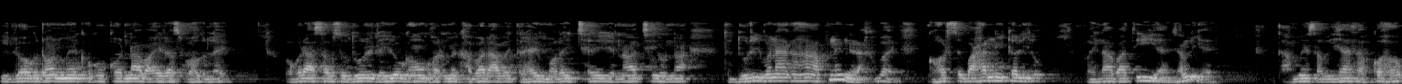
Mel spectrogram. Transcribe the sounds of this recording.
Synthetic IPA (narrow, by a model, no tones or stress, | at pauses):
ilɔkɖawnmekəkokoɾonabʱaɪɾəsbʱəɡləj | okɾasəbʱsə̃d̪uɾiɾəɦijoɡãũɡʱəɾmekʰəbəɾabɛt̪ɾəɦɛjməɾəjt̪̚t͡ʃʰɛjenat͡ʃʰɛonat̪ɔd̪uɾibənakəɦãəpnenɛɾəkʰbəɡʱəɾsẽbaɦəɾnikelijopəɦilabat̪ijɛd͡ʒəlijɛ | t̪ɔɦəmesəbiɦasəb̚kəɦə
